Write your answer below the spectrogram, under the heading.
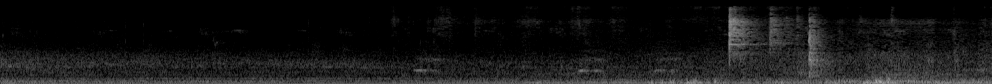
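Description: Quiet outdoor background with a few faint bird chirps, then two sharp snaps about a second apart near the end, with lighter rustling after them.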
